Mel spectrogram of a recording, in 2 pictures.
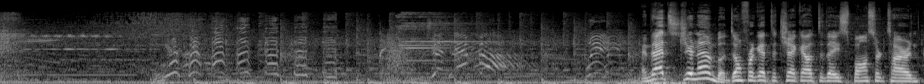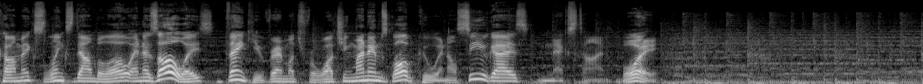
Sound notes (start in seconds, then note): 1.7 Janemba laughs mockingly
